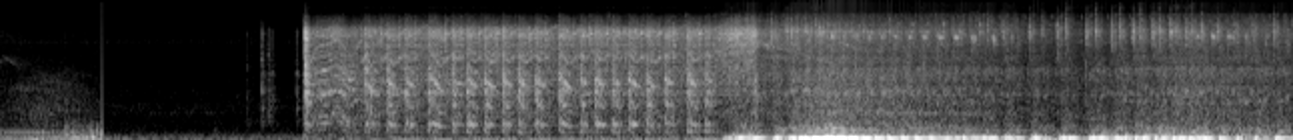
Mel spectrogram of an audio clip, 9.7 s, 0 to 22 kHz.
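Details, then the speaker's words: 2010 Dodge Ram 1500 5.7 L V8 first start after cylinder head installation: catches with an uneven, stumbling, loping misfire; a pushrod was put into an oil gallery hole instead of its seat. "So now that you heard it run and fail miserably and sound very, very bad, it was misfiring pretty bad, so I knew something was up."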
